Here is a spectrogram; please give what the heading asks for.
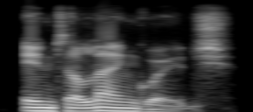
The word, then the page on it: interlanguage: British English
